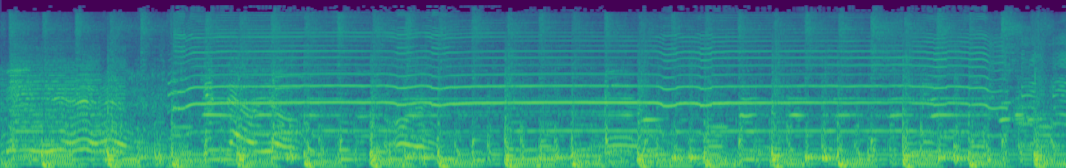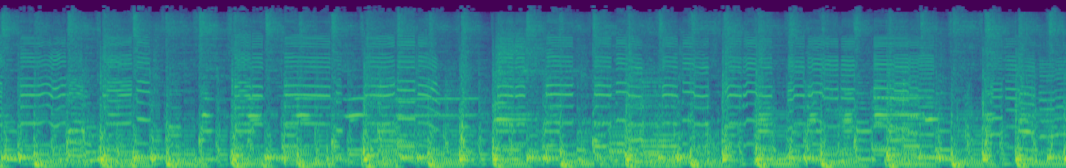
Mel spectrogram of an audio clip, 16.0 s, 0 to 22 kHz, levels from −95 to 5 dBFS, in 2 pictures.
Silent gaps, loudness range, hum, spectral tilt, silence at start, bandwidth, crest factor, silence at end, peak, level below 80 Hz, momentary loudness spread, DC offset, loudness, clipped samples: none; 2 LU; none; -5 dB/octave; 0 s; 19 kHz; 14 dB; 0 s; 0 dBFS; -26 dBFS; 3 LU; under 0.1%; -15 LUFS; under 0.1%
